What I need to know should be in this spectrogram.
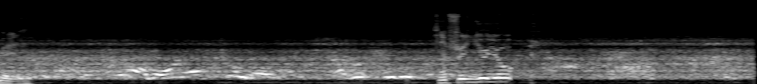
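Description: A radio receiver hisses with crackling static.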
